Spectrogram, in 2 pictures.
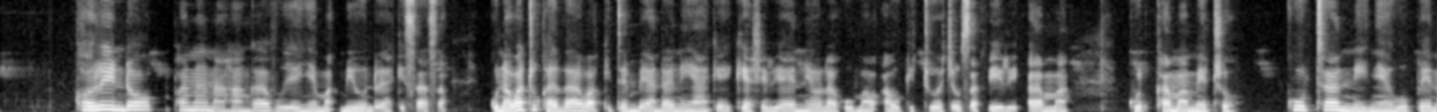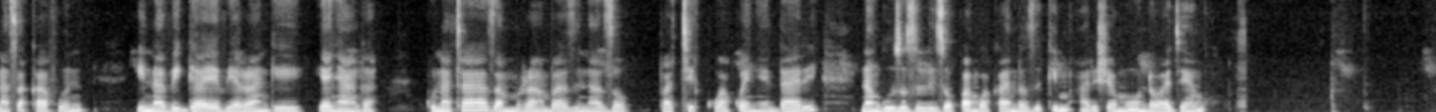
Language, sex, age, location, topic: Swahili, female, 18-24, Nairobi, education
